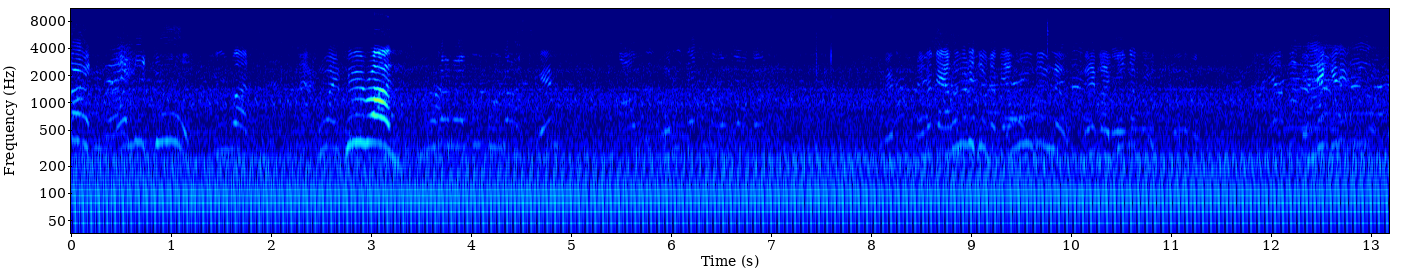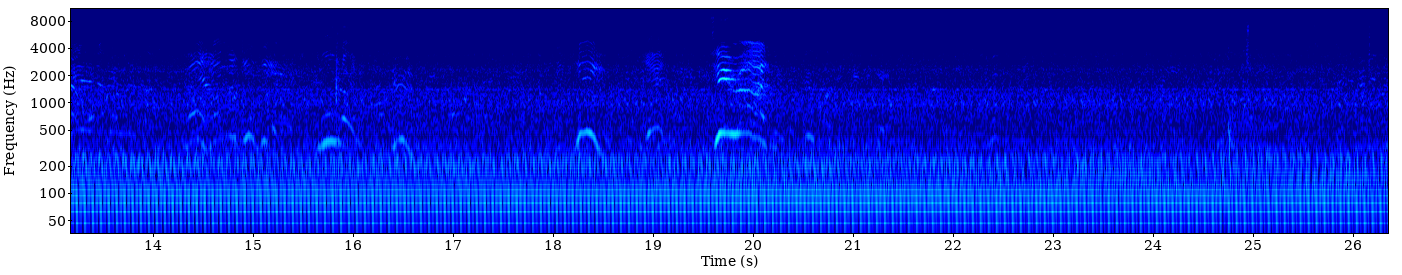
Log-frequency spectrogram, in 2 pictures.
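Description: Distant voices of cricket players calling across the field, one louder call about three seconds in, over a steady low hum.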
